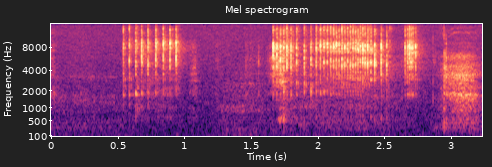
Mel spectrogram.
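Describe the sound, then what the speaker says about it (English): A 72-tooth non-slip ratchet wrench clicking in quick fine bursts, several short runs of rapid ratcheting close up, with no talk. "This is a 72 tooth non-slip ratchet or wrench."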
